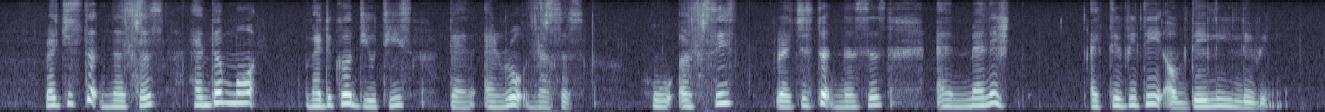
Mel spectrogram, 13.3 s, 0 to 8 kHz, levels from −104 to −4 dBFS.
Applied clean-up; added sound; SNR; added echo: neural mask model Resemble Enhance denoiser.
